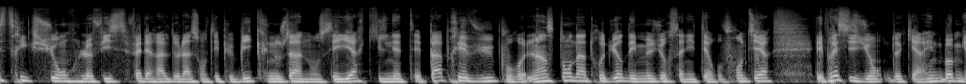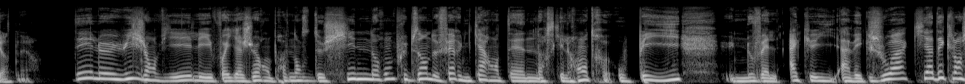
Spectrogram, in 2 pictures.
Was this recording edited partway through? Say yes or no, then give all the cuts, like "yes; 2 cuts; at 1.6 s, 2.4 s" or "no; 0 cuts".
no; 0 cuts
